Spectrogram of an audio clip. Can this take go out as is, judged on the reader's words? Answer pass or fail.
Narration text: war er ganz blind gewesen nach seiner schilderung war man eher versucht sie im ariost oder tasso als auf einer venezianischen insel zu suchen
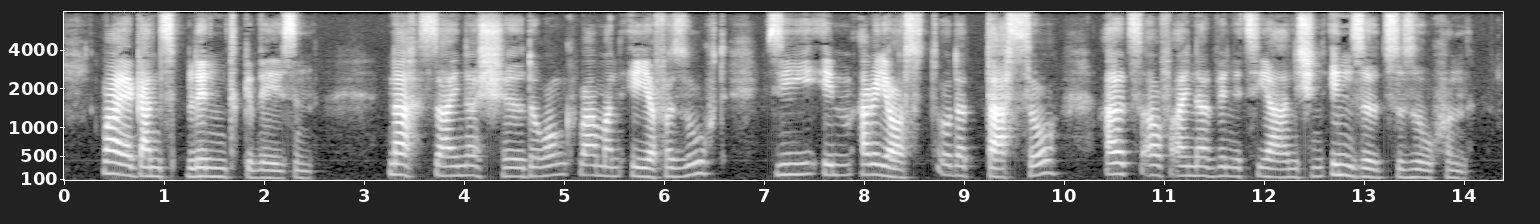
pass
